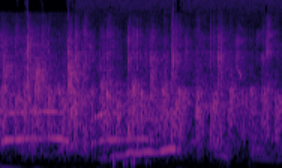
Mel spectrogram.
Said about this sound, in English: He's married to one wife. He has three married daughters and eight grandchildren. That also deserves a round of applause.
